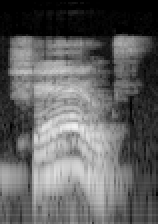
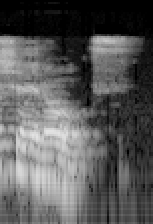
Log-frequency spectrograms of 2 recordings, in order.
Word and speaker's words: xerox: E aí, xerox ou é xerox? Então, aqui os dois usos estão corretos, tá?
